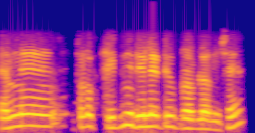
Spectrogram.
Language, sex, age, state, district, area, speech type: Gujarati, male, 45-60, Gujarat, Amreli, rural, conversation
